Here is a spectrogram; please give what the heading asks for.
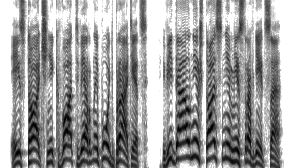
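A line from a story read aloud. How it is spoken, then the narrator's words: Repeated shouting. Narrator (Russian): Он кричал и кричал на Малфуриона, которого здесь не было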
